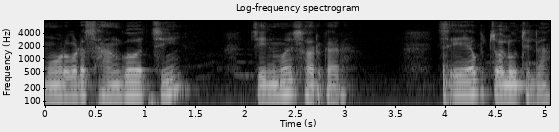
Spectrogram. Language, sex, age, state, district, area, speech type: Odia, male, 18-30, Odisha, Malkangiri, urban, spontaneous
